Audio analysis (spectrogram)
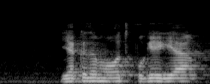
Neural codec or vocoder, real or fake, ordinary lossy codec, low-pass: none; real; Opus, 64 kbps; 7.2 kHz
